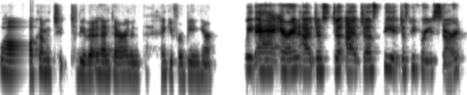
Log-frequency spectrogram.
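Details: Stuttering in an adult who stutters, opening a live online stuttering community event, with sound repetitions audible.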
